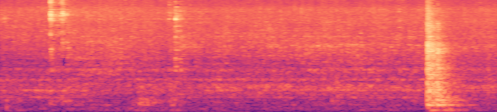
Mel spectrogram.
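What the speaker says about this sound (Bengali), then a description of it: "আলু ভাজা হচ্ছে" Potatoes frying in a pan during home cooking give a low, steady sizzle, broken by a few soft stirring clatters and one sharper scrape near the end.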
